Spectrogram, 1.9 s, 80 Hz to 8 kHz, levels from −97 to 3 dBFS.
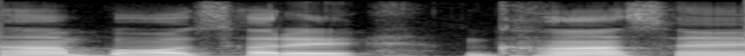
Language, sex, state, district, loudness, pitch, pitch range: Hindi, male, Jharkhand, Garhwa, -18 LUFS, 110 Hz, 105-120 Hz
